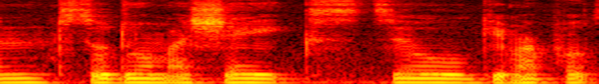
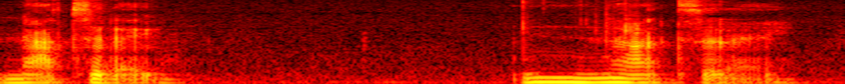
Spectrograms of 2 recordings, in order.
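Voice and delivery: ordinary talk, nothing marked

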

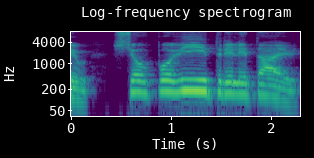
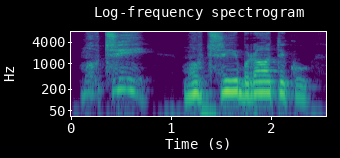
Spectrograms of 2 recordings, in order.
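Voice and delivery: speaking in a whisper. Narrator voicing the lion speaking to the wolf, whispering. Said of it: "пошепки говорить до нього лев".

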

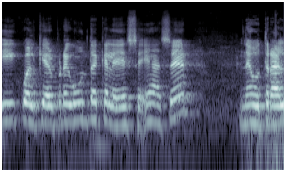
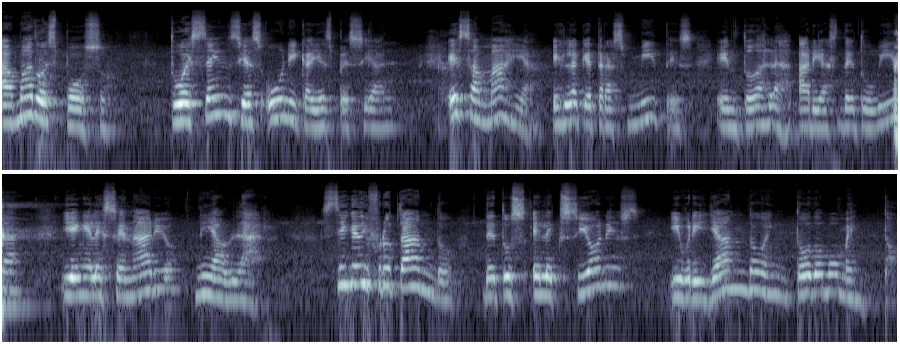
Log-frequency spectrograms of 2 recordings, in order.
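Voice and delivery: soft, female, put-on announcer voice; 7 dB quieter than usual. Reading a surprise message addressed to a beloved husband aloud, in a female announcer voice. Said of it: "esto lo tengo que decir con voz de locutora".

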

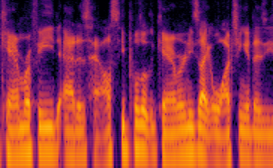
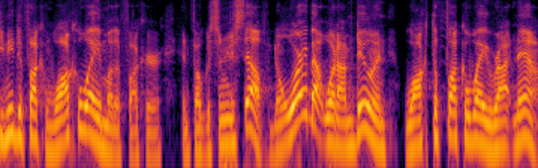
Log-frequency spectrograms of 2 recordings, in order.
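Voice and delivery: stoic but raised voice, pitched high; 5 semitones higher than usual. Speaker retells telling off a guy who was yelling at them, retelling stoically raising their voice. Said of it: "I was stoically raising my voice to this guy".

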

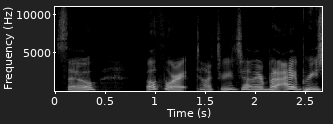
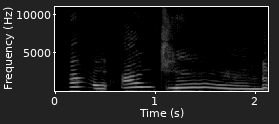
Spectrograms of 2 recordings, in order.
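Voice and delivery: very high-pitched, name drawn out; 13 semitones higher, 4 dB quieter than usual. Pretending to be Jen to say hello to viewers: imitating Jen. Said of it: "think that that was me talking".

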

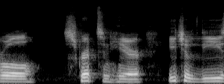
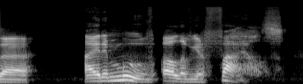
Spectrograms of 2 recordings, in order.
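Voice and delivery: bad, exaggerated, slow fake Russian accent. Giving a day-to-day scripting example, in a terrible Russian accent. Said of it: "I'm sorry for the terrible Russian accent".

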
